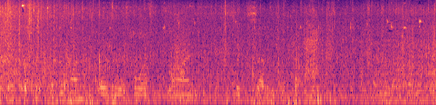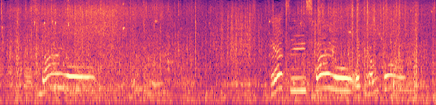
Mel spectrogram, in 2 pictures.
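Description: Carriage wheels roll and rattle over sand.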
